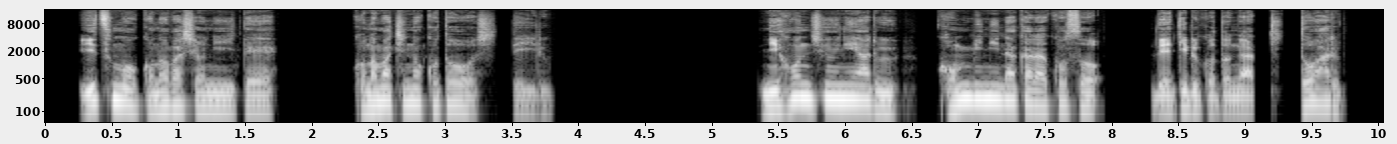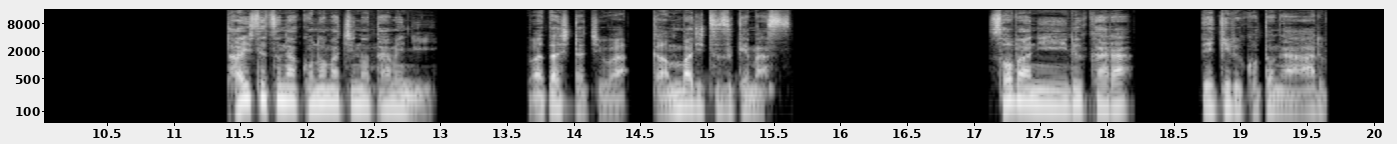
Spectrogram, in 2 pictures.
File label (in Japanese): コンビニCM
